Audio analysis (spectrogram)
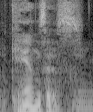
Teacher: Dans Kansas, en fait, l'accent tonique est sur le can, donc c'est Kansas.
